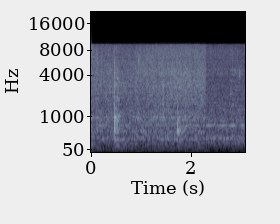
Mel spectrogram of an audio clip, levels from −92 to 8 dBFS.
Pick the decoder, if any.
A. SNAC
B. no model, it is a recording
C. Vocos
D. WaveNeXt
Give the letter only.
B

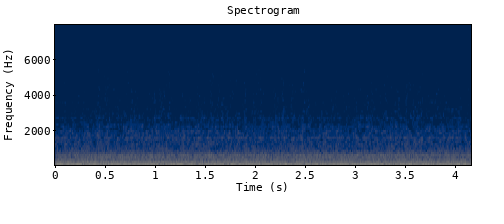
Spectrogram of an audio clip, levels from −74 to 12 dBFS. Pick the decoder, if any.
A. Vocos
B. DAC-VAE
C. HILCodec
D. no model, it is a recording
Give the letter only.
A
